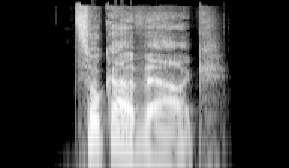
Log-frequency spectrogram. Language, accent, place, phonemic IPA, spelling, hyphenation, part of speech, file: German, Germany, Berlin, /ˈt͡sʊkɐˌvɛʁk/, Zuckerwerk, Zu‧cker‧werk, noun, De-Zuckerwerk.ogg
- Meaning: sweets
